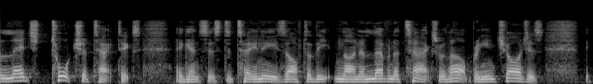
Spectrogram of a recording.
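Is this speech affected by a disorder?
No.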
